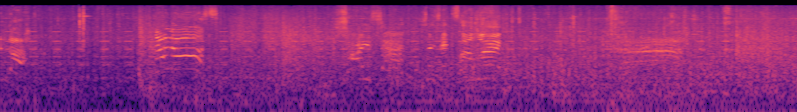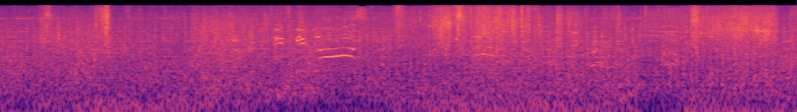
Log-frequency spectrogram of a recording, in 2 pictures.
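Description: Wind and rain roar steadily.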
